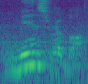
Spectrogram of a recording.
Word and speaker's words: miserable: I'm feeling miserable today right and I'm feeling miserable one two three three syllables miserable maybe this one you're not use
